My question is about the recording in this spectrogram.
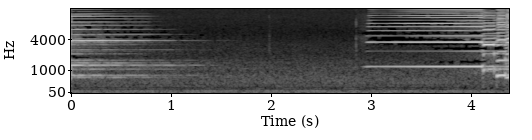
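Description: Accordion playing slow, held chords: one chord fades away within the first second, there is a short near-silent pause, and a new sustained chord comes in about three seconds in and swells louder.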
